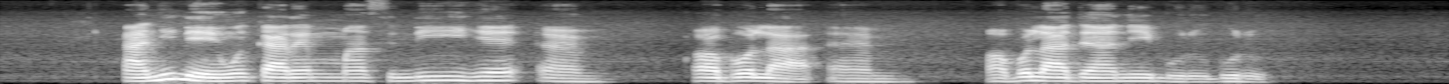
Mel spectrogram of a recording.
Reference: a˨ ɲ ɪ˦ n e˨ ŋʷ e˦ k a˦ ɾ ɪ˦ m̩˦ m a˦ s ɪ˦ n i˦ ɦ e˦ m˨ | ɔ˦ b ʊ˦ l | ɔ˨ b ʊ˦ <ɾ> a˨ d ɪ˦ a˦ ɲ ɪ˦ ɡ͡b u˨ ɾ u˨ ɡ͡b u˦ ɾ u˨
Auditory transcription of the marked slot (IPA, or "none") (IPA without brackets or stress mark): l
